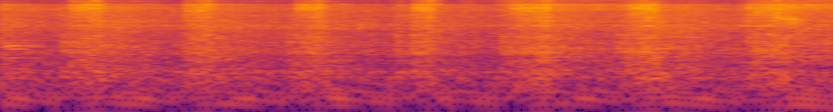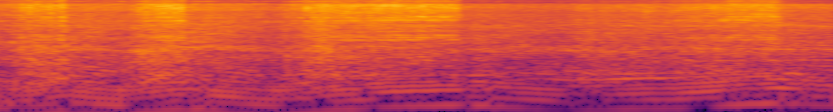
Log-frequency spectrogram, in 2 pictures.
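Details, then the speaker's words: Honda Beat ESP scooter after replacing fuel pump rotor that caused low fuel pressure and stalling on throttle: engine picks up cleanly on throttle blips, revs rise and fall smoothly without stumbling; normal revving. "perhatikan motor hidup dengan normal eh setelah kita mengganti di bagian dari rotaknya eh motor ini langsung dalam keadaan normal"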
